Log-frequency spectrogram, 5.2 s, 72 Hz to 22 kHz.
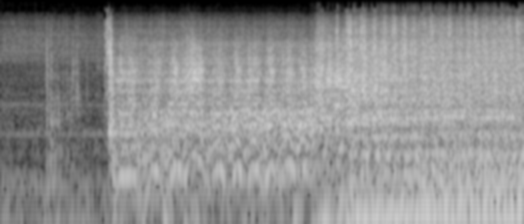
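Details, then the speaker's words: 1960 Pontiac Ventura, base 389 two-barrel with automatic, revived after sitting 24 years, started cold: a brief crank, then it catches at once and settles into a raised, steady fast idle; normal cold start. "even got high [Music] idle"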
